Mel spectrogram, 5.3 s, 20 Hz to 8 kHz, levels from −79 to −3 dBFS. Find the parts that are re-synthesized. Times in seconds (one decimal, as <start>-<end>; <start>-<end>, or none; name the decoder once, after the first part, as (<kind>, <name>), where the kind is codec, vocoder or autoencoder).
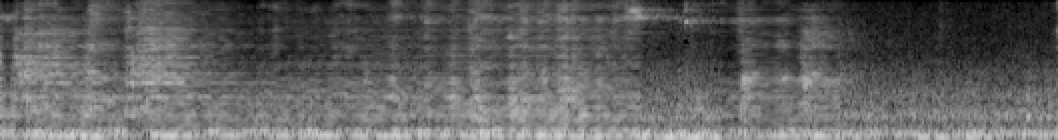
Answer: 0.0-3.2 (vocoder, HiFi-GAN); 3.6-4.2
